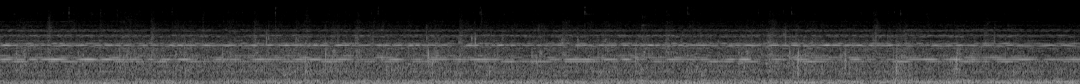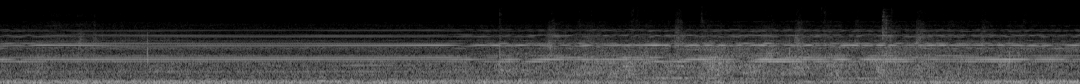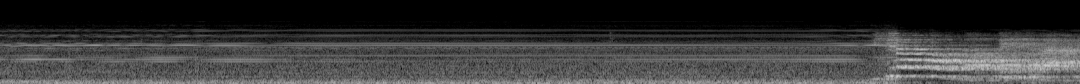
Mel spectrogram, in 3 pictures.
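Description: Steady mechanical hum of an underground subway station's machinery, a low rumble with several constant high whining tones that hold level throughout.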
